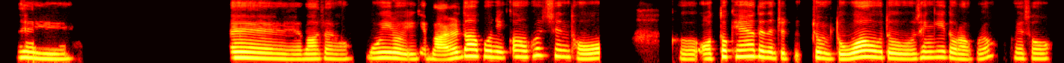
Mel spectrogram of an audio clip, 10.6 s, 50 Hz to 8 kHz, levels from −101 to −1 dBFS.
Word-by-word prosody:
네. 200 -5 -1 1.6
예. 210 -5 +2
맞아요. 190 0 -4 0.2
오히려 220 -1 +2
이게 190 +2 -6
말다 200 +11 +3
보니까 255 -1 -1
훨씬 310 -3 -4
더 200 -4 0 0.8
그 185 -3 -6
어떻게 260 +8 +1
해야 280 +1 +3
되는지 230 -6 0
으 - - -10 0.2
좀 230 -4 +1
노하우도 210 -1 +4
생기더라고요. 225 -1 -4
그래서 200 -2 -6
215 Hz, 235 characters per minute, -21 LUFS, 195-245 Hz, 1.6 s, 노하우도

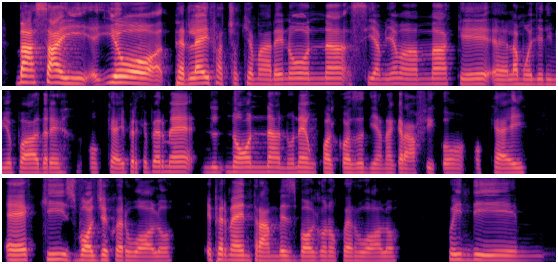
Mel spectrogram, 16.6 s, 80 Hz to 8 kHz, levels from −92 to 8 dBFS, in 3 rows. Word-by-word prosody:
Bah, 225 -1 +11
sai, 205 -4 +6
ehm, - - -4
io 205 -4 +8
per 180 -3 0
lei 190 +2 +6
faccio 185 -2 -8
chiamare 170 -2 -3
nonna 180 +1 -1
sia 180 -2 -6
mia 170 +2 -7
mamma 175 0 -2
che, 170 0 -3
ehm, 155 -1 -3
la 165 - -1
moglie 165 0 -6
di 165 -1 -11
mio 155 0 -8
padre, 155 0 -3
okay, 155 -1 -7
perché 175 +1 -8
per 175 +1 -4
me 170 -1 -2
n 165 0 -10
nonna 165 0 -2
non 155 0 -12
è 165 - +2
un 160 -2 -4
qualcosa 155 0 -4
di 150 -1 -11
anagrafico 145 0 -7
okay, 150 0 -6 0.3
é 175 +1 +1
chi 185 -1 -4
svolge 165 0 0
quel 155 -1 -3
ruolo, 145 -1 -5 0.3
e - - -7
per 185 -2 -1
me 165 -1 +4
entrambe 155 -1 -2
svolgono 150 0 -5
quel 150 +1 -5
ruolo. 145 0 -8 0.4
Quindi 170 -3 -4
mhmm, 150 0 -24
165 Hz, 165 wpm, -21 LUFS, 155-175 Hz, 0.4 s, Bah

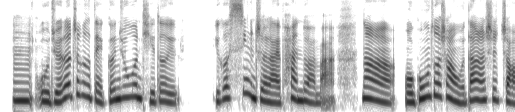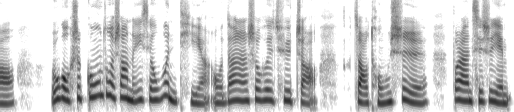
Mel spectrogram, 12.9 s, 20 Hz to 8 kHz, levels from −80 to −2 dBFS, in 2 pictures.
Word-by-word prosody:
嗯， 235 -1 +2
我 220 0 +1
觉 205 +1 +1
得 310 - +4
这 370 - -3
个 335 -4 -2
得 225 -7 -2
根 230 +7 +1
据 275 - +1
问 305 0 +1
题 215 -7 -3
的 200 -3 -3 0.4
一 215 - -5
个 275 +6 0
性 375 +3 +2
质 260 -3 0
来 195 -3 +2
判 245 +5 +1
断 205 -5 -1
吧。 - - -4 0.3
那 245 -9 +3
我 200 0 +3
工 275 +9 +3
作 335 0 +1
上 285 -8 +3
我 185 - -3
当 240 +6 +2
然 245 0 +2
是 255 0 -2
找 180 -5 0 0.4
如 250 - +1
果 270 -3 +5
是 285 - -1
工 305 +5 0
作 350 -1 +1
上 295 -1 +3
的 230 - +1
一 245 - -1
些 250 0 -2
问 255 -1 0
题 190 -3 -6
啊， 170 - -6
我 190 -1 -4
当 220 +5 0
然 235 0 0
是 245 +2 -2
会 245 0 -1
去 230 +2 -2
找 210 - -4 0.4
找 200 -4 +2
同 185 +1 -3
事， 205 -5 -1 0.3
不 255 - -3
然 235 -2 +4
其 225 +1 -1
实 225 +1 -1
也- 190 -3 +1
235 Hz, 265 characters per minute, -22 LUFS, 205-275 Hz, 0.4 s, 果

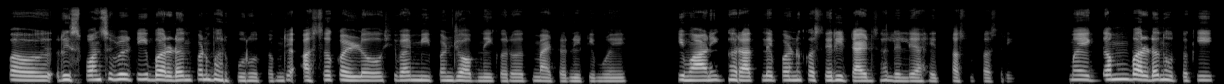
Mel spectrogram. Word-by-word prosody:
अ, 190 -2 +3
responsibility, 220 +2 +1
burden 200 -1 +4
पण 225 -1 0
भरपूर 180 -5 -2
होतं, 165 -1 -6
म्हणजे 175 +4 -6 0.2
असं 210 +5 -3
कळलं. 185 -2 +2
शिवाय 195 +1 -2
मी 195 -1 0
पण 185 0 -1
जॉब 175 -3 0
नाही 165 -1 -2
करत 160 +1 -5
मॅटर्निटीमुळे 155 0 -5 0.5
किंवा 195 -2 +3
आणि 195 +1 +3
घरातले 195 0 +2
पण 200 0 0
कसे 190 -1 -2
रिटायर्ड 170 -4 +3
झालेले 165 -4 -3
आहेत 155 -1 -4
सासू-सासरे. 150 -3 -9 0.6
मग 220 - -1
एकदम 220 +4 +2
बर्डन 215 -1 +5
होतं 185 -4 -3
की 200 0 -3
190 Hz, 145 wpm, -22 LUFS, 165-205 Hz, 0.6 s, बर्डन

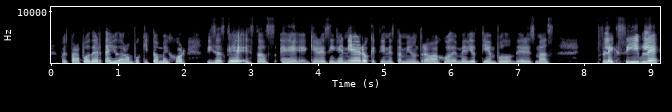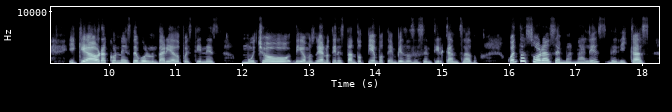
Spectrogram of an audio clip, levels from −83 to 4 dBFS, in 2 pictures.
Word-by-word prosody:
pues, 260 -3 -9
para 245 -1 0
poderte 270 +4 +2
ayudar 300 -3 +1
un 290 - -3
poquito 285 -1 -3
mejor, 260 -1 -1 0.3
dices 290 +2 -3
que 290 -1 +4
estás 245 +2 -5
eh, 240 -2 -3
que 225 - -4
eres 240 +2 -2
ingeniero, 295 +5 +3
que 260 - -7
tienes 240 0 -8
también, 230 -1 -6
un 230 - -9
trabajo 115 - -1
de 235 - -2
medio 230 +1 -2
tiempo, 235 - -4
donde 115 0 -4
es 115 - -11
más 115 -1 -4 0.7
flexible, 315 +6 +5 0.3
y 270 - -6
que 255 -2 +6
ahora, 265 +6 +8
con 320 -2 -4
este 280 +1 -1
voluntariado, 235 -2 0
pues, 230 -2 -9
tienes 230 0 -6 0.3
mucho, 255 -1 +2
digamos, 240 +1 -3
ya 255 0 +4
no 270 - -5
tienes 270 -2 -5
tanto 250 -1 0
tiempo, 290 +5 -3
te 280 - -7
empiezas 250 0 -5
a 245 - -11
sentir 230 +1 -7
cansado, 230 -1 -3 0.4
¿cuántas 360 - +2
horas 355 -1 +5
semanales, 245 - -5
dedicas 245 +2 0
250 Hz, 165 wpm, -23 LUFS, 235-280 Hz, 0.7 s, ahora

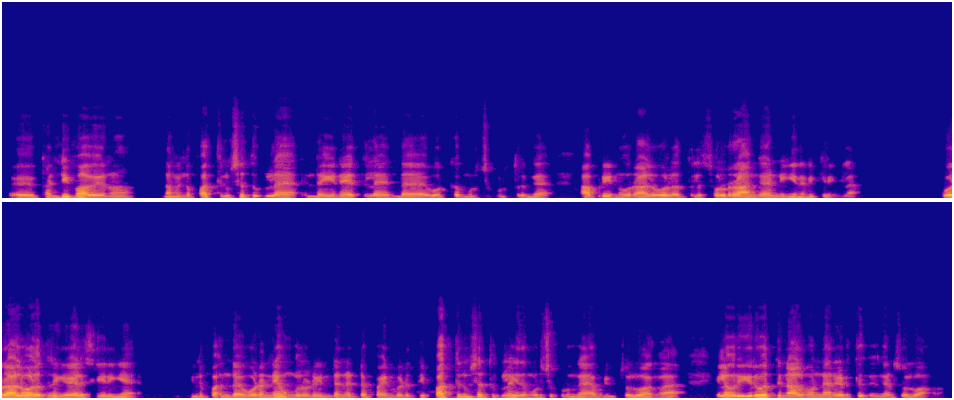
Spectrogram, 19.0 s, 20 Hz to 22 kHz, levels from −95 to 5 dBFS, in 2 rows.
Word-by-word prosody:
அ - - 0 0.2
"கண்டிப்பா 180 +8 +5
வேணும். 130 +1 -5 0.4
நம்ம 110 +1 -3
இன்னும் 130 -1 -11
10 110 - -1
நிமிஷத்துக்குள்ள 290 - -3 0.3
இந்த 225 - -5
இணையத்தில 145 -1 -3
இந்த 115 -1 -4 0.3
ஒர்க்க 110 - -6
முடிச்சு 115 +1 -16
குடுத்துருங்க." 100 - -9 0.5
அப்பிடீன்னு 140 +3 -3
ஒரு 120 - -3
அலுவலகத்தில 120 -5 -1
சொல்றாங்கன்னு 140 +1 +1
நீங்க 210 - -3
நெனைக்கிறீங்களா? 90 - -12 0.9
ஒரு 140 - +11
அலுவலகத்தில 165 0 +5
நீங்க 130 -3 0
வேலை 135 0 +2
செய்றீங்க. 100 -4 -3 0.7
இன்ன 115 - -7
இப்ப - - -1
இந்த 125 0 +1
உடனே 160 +7 +1
உங்களுடைய 125 -3 -4
இன்டர்நெட்ட 135 0 -5
அ - - -29
பயன்படுத்தி 125 +5 -6 0.2
10 185 +1 +2
நிமிஷத்துக்குள்ள 185 -2 -2
இதை 145 - -3
முடிச்சுக் 135 +1 -10
குடுங்க." 110 +1 -6
அப்பிடீன்னு 110 +1 -13
சொல்லுவாங்களா? 95 -3 -1 0.5
இல்ல - - +4
ஒரு 145 - +7
24:00 175 -5 +7
மணி 135 +1 -5
நேரம் 150 -4 0
எடுத்துக்குங்கன்னு 130 -2 -8
சொல்லுவாங்களா? 90 -3 -5
135 Hz, 145 wpm, -23 LUFS, 115-160 Hz, 0.9 s, ஒரு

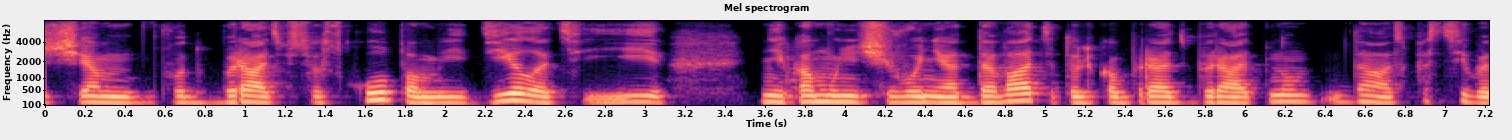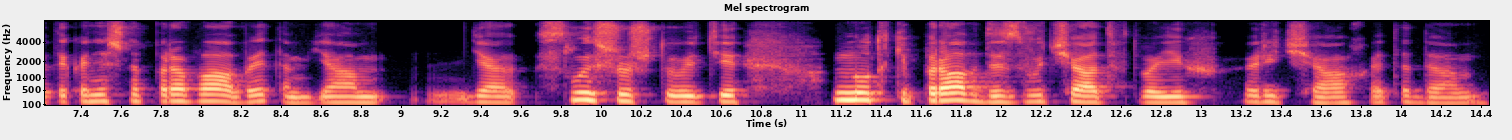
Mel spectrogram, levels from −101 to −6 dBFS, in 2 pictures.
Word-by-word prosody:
чем 155 -2 -1
вот 155 -2 -7
брать 160 +1 0
всё 155 0 -8
скопом 160 -3 0
и 145 -1 -2
делать, 160 0 +1
и 150 - -5 0.4
никому 165 0 0
ничего 155 -1 -1
не 155 -1 +2
отдавать, 160 +7 +1
а - - -18
только 150 -1 -4
брать 150 0 -3
брать. 150 -2 -1
Ну 175 -1 -3
да, 160 -3 -5
спасибо. 170 +1 -7
Ты, 170 - -4
конечно, 180 +1 -2
права 180 -2 +4
в 160 - -9
этом. 155 -4 -2
Я, 155 +1 -1
м, 150 0 -1 0.2
я 155 -2 -4
слышу, 210 -3 +3
что 165 -1 0
эти 165 +1 +2 0.4
нотки 210 0 +6
правды 195 -5 +6
звучат 160 0 +1
в - - -23
твоих 150 0 0
речах, 150 -3 -4
это 165 - -7
да. 140 -1 -6
160 Hz, 160 wpm, -20 LUFS, 150-175 Hz, 0.4 s, нотки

